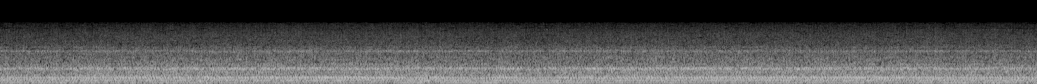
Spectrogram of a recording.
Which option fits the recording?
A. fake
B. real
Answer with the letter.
B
